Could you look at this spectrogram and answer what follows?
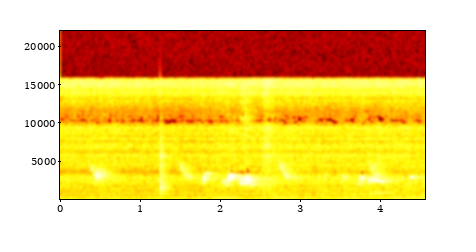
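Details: Caged decoy red-whiskered bulbul for luring fighting birds delivers a run of lively slurred whistles and chirps, some phrases dipping down, with a sharp click near the start.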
